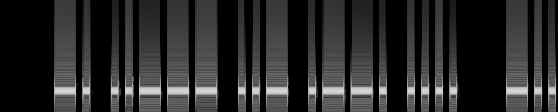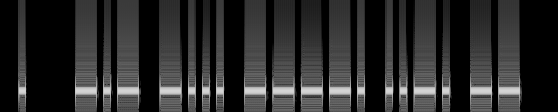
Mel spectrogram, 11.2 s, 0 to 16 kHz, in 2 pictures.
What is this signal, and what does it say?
Morse code, heard as a keyed tone, about 17 wpm, 700 Hz. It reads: N2UPH DE KB9FM
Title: USA Callsign DE Callsign - 5 Characters - 17wpm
